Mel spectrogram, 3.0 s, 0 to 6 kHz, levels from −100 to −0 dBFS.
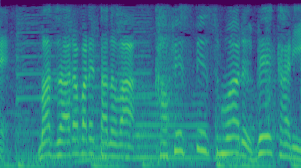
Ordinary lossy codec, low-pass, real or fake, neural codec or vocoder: none; 5.4 kHz; real; none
